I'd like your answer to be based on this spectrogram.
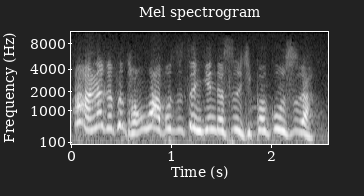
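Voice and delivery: high-pitched indignant protest; angry retort. Retold or imitated. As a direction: snap back in retold annoyance. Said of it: "我一听了我就很生气了".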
